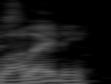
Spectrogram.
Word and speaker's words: Maslany: Tatiana, how do you say her last name? Maslany? Maslany?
